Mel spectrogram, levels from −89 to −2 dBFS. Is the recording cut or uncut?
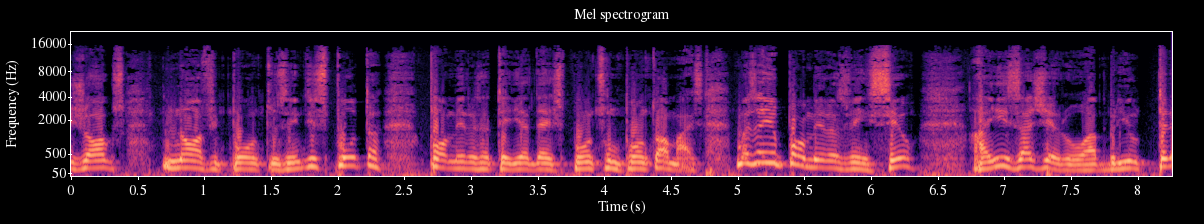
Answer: uncut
